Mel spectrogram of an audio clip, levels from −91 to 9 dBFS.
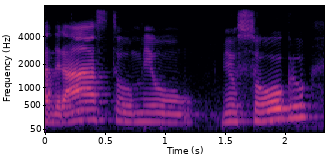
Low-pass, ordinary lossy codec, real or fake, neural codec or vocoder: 7.2 kHz; none; real; none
